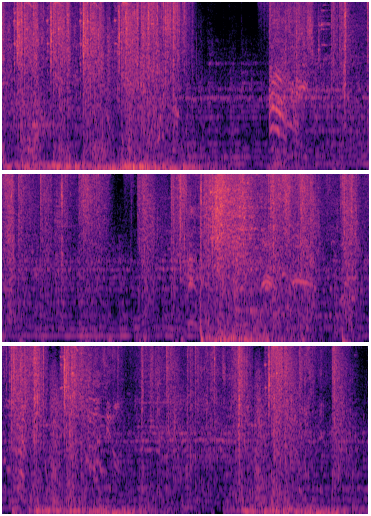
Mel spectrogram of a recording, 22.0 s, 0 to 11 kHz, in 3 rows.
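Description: Gunfire in Red Dead Redemption 2 comes as a chaotic night shootout, with dense volleys of shots and bangs, loud and close, coming in waves over game music and occasional voices.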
